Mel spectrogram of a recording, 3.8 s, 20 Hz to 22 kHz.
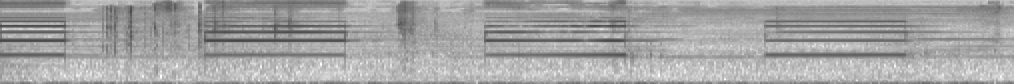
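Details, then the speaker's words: Robin Air R134a/HFO-1234yf leak detector checked with its test vial: repeated high electronic beeps in short, unevenly spaced bursts, showing the detector works properly. "now it does have test fluid to make sure it's working right leak test vital"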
